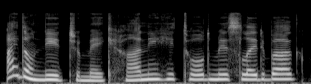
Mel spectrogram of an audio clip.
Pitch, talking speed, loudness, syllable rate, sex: 230 Hz, 195 wpm, -16 LUFS, 4.6 syllables/s, female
